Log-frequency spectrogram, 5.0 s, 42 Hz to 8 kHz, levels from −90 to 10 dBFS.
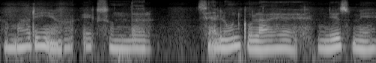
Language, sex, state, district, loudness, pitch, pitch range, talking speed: Hindi, male, Uttar Pradesh, Hamirpur, -28 LUFS, 150 Hz, 140-165 Hz, 105 wpm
